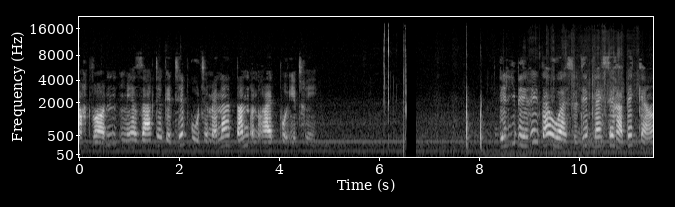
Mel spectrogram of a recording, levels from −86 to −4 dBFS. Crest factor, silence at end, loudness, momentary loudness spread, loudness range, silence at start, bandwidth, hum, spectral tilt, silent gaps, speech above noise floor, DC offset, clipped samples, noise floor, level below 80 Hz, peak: 26 dB; 0 s; -28 LUFS; 16 LU; 12 LU; 0 s; 19 kHz; none; -0.5 dB/octave; 6.54-6.72 s; 30 dB; under 0.1%; under 0.1%; -58 dBFS; -78 dBFS; -4 dBFS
